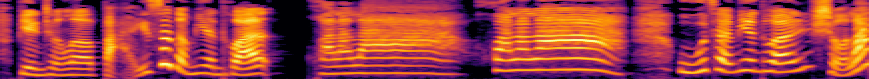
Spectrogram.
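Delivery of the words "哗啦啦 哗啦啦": slow, held splashing noise; drawn-out water sound. Acted. Storyteller voicing flour jumping into water, drawn-out splash.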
